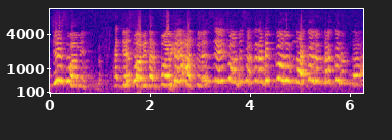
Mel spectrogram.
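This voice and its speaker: An actress playing a quarrelsome young village wife who complains in rustic dialect and sobs melodramatically in a comic drama. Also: female voice, very high voice, expressive, fast, a bit bright. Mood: sobbing. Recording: echoey room with music.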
